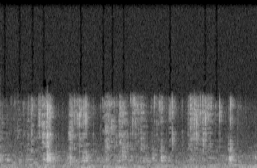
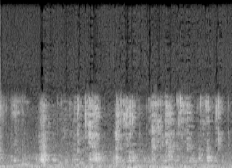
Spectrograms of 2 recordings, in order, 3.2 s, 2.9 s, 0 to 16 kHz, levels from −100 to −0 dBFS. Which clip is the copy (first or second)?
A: first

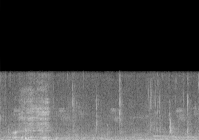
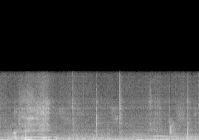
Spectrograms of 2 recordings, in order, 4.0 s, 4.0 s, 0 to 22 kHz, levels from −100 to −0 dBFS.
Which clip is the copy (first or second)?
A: second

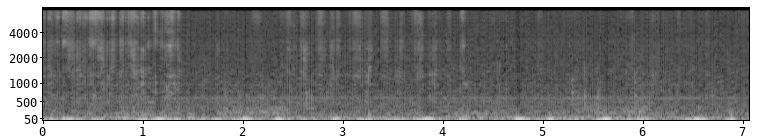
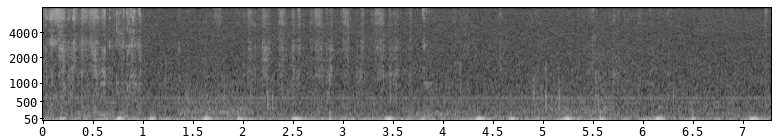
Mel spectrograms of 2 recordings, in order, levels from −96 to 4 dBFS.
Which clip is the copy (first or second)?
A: first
